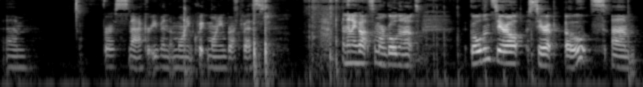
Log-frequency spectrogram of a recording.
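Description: A woman's voice: on the low side, a bit bright, a little hiss or hum. A woman in her thirties chatting casually through a grocery haul while handling items in her kitchen. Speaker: vlogger. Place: home kitchen.

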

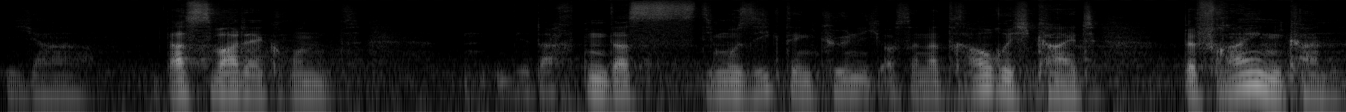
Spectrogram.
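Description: An actor playing a cautious, worried royal servant in a Bible audio drama, earnest and confiding. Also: male voice, fairly low pitch, a little slow, slight background noise, lightly acted. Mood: urgent.

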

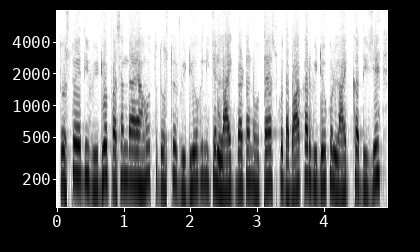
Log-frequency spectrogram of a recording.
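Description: Man, Indian accent, slightly high pitch, relaxed mellow tone, tutorial host, simple repeated explanations. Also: fast talker. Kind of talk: step-by-step phone tutorial narration.

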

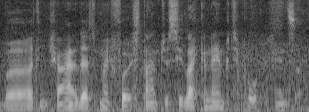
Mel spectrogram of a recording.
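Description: A man's voice: fairly low pitch, brisk, background noise. A young man narrating a casual travel vlog to a camera held at arm's length, in loose, offhand phrasing. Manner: loose non-native phrasing, relaxed commentary. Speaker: vlogger. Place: outdoors and in an empty concrete building.

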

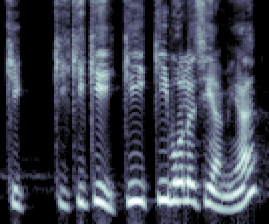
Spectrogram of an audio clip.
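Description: Exasperated, sputtering husband. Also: male voice, sits high, animated, normal speed. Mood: indignant. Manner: sputtering, repeats words in indignant questions. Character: exasperated, incredulous husband, grumbling but soft-hearted. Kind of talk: comic audio drama acting.

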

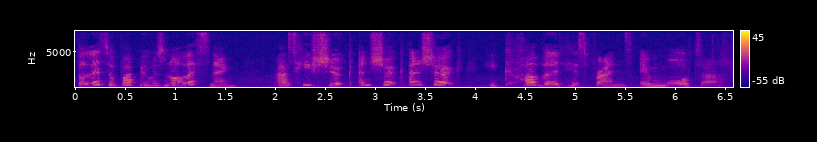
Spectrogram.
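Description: Young british lady reading a kids storybook, high bright voice, expressive teacher style. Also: a little slow, recorded from a distance, low-quality recording. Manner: expressive, addressed to young children. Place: small attic bedroom, indoors.

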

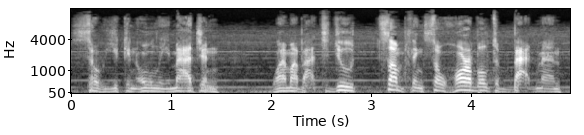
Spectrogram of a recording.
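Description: A man's voice: medium pitch, brisk, vocal fry, bright, forceful tone, soft background music. A man playing a gleeful, vengeful maniac supervillain in an amateur radio play, ranting theatrically and menacingly. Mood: bitter, brooding.

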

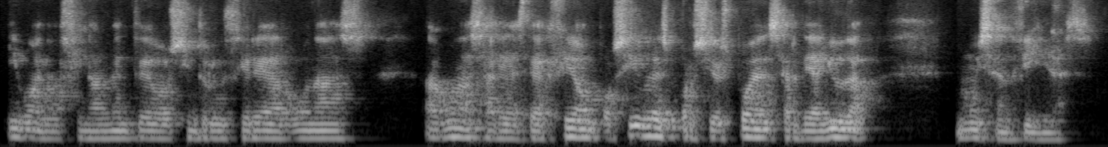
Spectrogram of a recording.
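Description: A man delivers an explanatory conference talk. His voice sits at a medium pitch, and he phrases things in a measured, didactic way with pauses. The sound is noticeably roomy and echoey. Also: flat delivery, a little mellow. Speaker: Jesuit speaker giving a conference talk. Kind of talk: slide presentation lecture, explanatory.

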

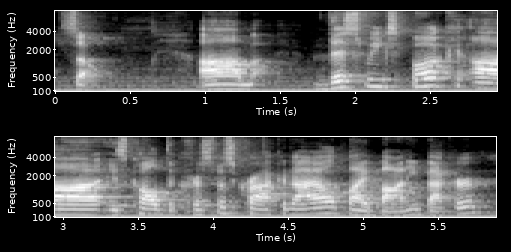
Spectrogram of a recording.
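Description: Male zookeeper presenter, thirties, informal and explanatory, bright forward voice, roomy sound. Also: fairly high pitch, a little slow. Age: 30s. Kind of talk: casual educational talk and storybook reading. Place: small indoor room at a pet store. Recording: echoey room.

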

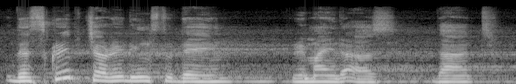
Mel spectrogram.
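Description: Slow-preaching priest in an echoey cathedral. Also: male voice, on the high side, darkish tone. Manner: slow, measured preaching with long pauses. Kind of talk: funeral homily. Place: large cathedral. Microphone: lectern microphone.

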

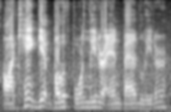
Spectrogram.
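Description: A male let's player thinks out loud in a casual, sweary way. His voice is mid-pitched, and faint game noise sits behind it. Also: steady tone, normal speed. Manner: crude swearing, muses aloud. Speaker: let's play commentator. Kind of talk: casual gameplay commentary.

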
